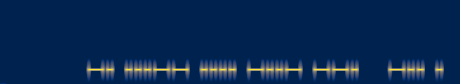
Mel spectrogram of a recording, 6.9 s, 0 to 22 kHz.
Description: Morse code, heard as a keyed tone, about 17 wpm, 700 Hz. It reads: N3HXG DE
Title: K1USN SST QSO Practice 17wpm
